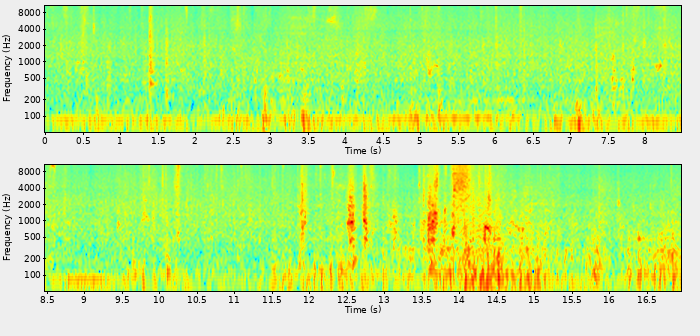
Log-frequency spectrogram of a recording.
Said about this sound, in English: We have some thunder going out here.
